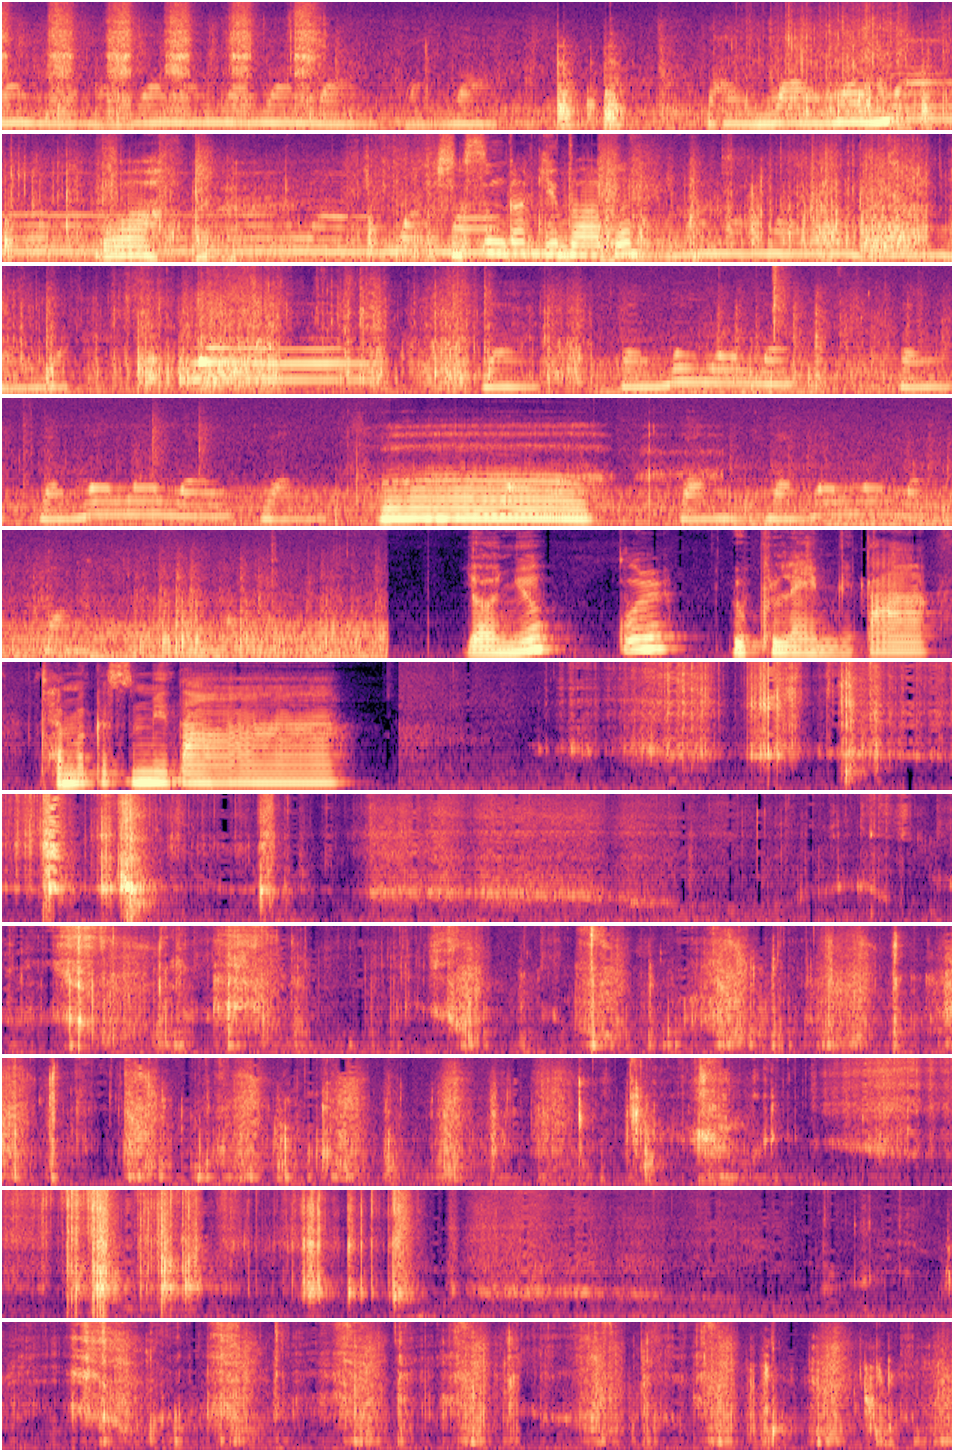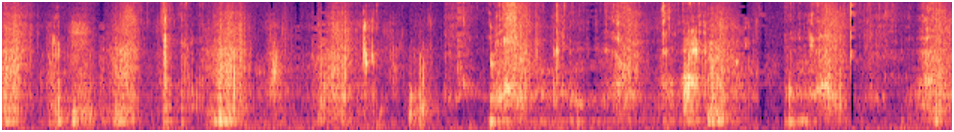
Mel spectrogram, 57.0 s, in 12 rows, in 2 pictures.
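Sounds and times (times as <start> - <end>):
stringy fibres pulling apart: 3.5 - 15.4
crisp juicy chewing crunches: 26.4 - 31.0, 31.8 - 45.3, 46.8 - 57.0.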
